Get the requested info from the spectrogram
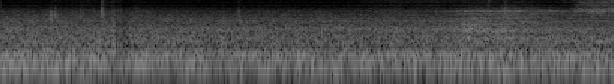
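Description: Steady road and engine noise heard from inside the cabin of a car driving along a road.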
